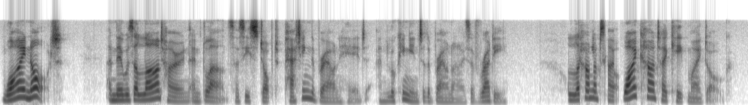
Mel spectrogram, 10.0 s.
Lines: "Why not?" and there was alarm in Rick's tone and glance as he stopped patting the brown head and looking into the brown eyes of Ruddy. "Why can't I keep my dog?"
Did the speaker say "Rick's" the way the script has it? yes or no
no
